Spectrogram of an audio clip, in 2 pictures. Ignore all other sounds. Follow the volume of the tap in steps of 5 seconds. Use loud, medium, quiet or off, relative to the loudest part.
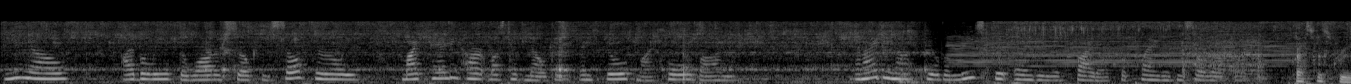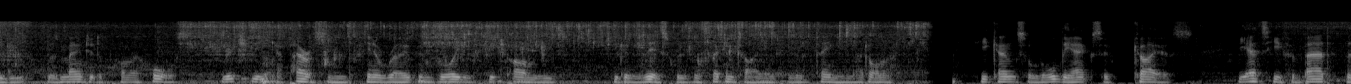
loud, loud, loud, loud, loud, quiet.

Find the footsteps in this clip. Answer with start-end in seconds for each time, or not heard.
not heard.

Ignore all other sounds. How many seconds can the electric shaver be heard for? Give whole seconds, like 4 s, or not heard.
4 s.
